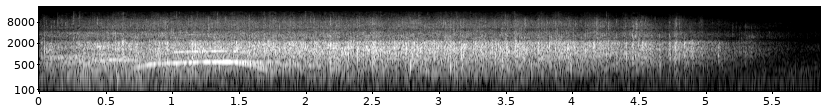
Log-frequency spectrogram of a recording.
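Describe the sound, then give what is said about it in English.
A church audience applauds during a sermon in a dense, steady wash of clapping that holds for several seconds, with a faint voice briefly audible underneath, then tapers off and fades out at the end. “See, you're not clapping as loud as you were for some of the other stuff.”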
